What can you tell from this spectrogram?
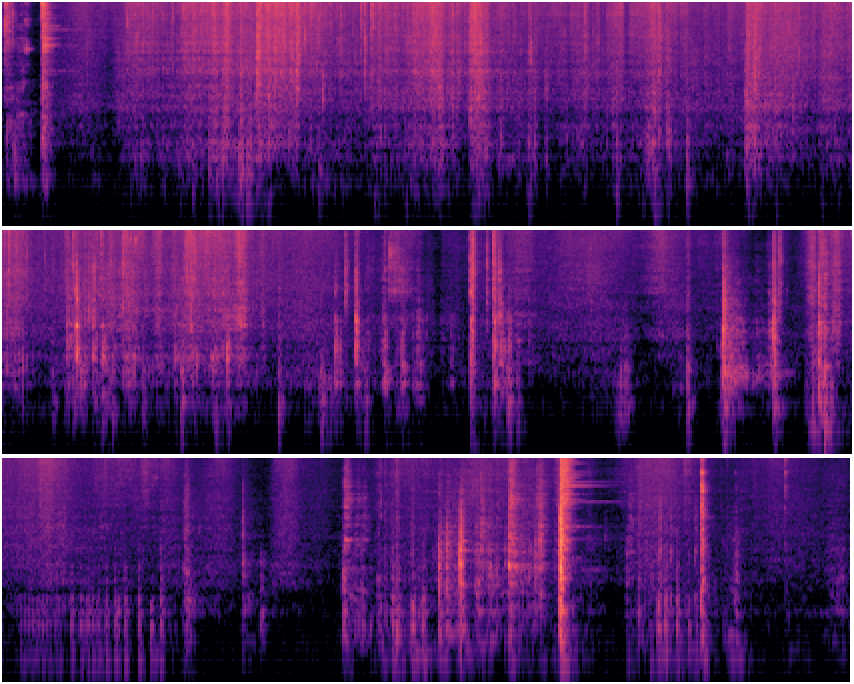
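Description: Handling sounds in a small wooden room: rustling, then scattered clicks, taps and clinks as cookware and a small tabletop stove are moved on a wooden counter, with one sharper knock about three-quarters of the way through.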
